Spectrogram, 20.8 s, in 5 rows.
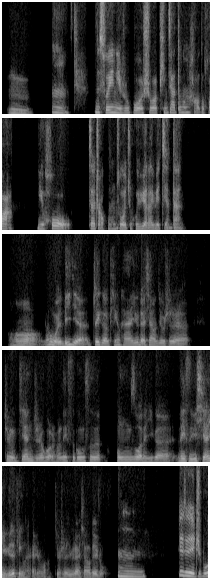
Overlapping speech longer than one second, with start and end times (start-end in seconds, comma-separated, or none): none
